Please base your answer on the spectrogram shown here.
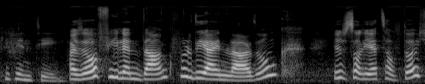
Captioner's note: speaks German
